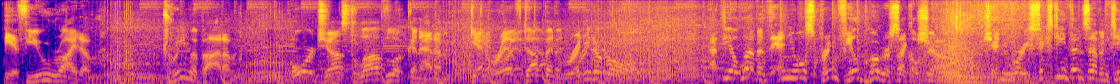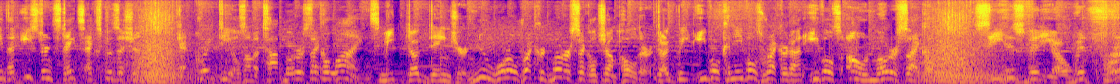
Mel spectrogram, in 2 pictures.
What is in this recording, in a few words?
Radio Ad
